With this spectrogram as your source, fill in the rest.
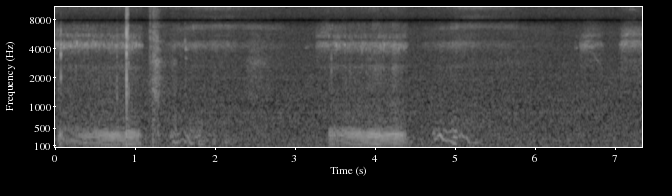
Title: Brody snoring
